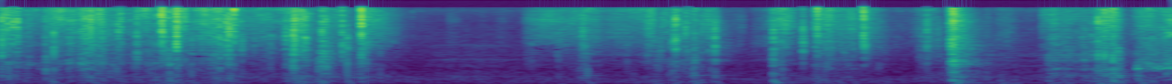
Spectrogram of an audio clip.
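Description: Packing paper crinkles and rustles while a Legendary Encounters Alien board game is unboxed. Close, crisp bursts of crumpling come in uneven waves, with a short quiet pause partway through.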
